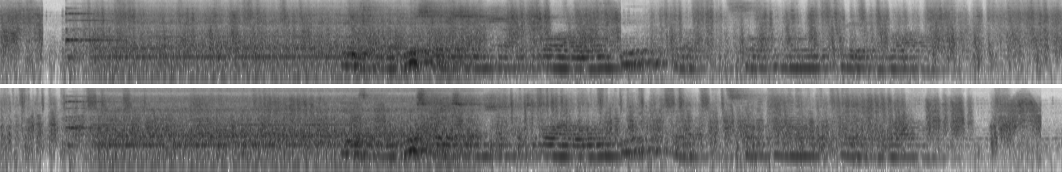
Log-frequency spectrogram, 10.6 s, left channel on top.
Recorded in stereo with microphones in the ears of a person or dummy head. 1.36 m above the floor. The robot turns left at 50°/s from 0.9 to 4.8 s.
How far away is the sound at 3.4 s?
About 9.5 m.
